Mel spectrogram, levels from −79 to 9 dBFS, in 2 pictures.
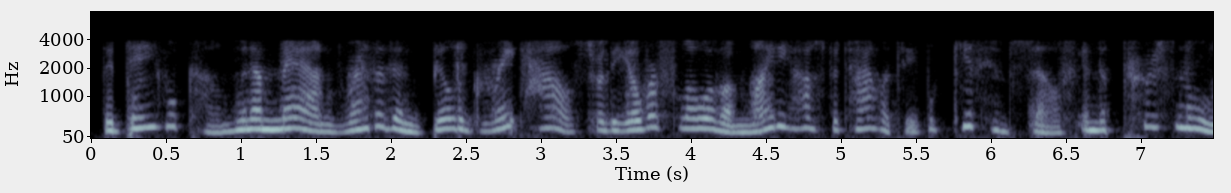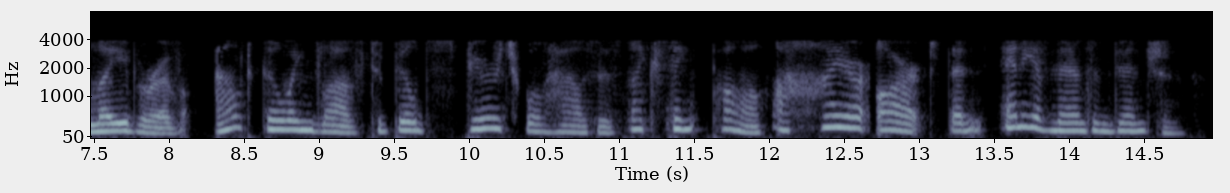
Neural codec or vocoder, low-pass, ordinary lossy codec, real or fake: codec, 24 kHz, 3 kbps, HILCodec; 7.2 kHz; AAC, 16 kbps; fake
